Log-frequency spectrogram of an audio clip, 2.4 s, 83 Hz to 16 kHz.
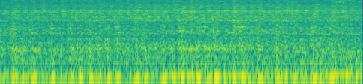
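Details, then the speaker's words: Barako 175 single-cylinder motorcycle, cold engine, after new float valve seat, carb tuning, valve clearance, decompression adjustment, cleaned tank, air filter and plug: steady, even idle putter with no knocks or misses; formerly hard start now easy; normal idle. "easy click na siya mga lods. Madali na siyang buhayin eh."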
